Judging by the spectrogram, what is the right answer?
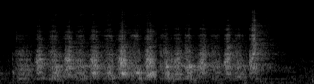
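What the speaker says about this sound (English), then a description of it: "I can take a file and just try to file down the frame a little bit" A hand file rasps back and forth across the frame of a Ryobi 48V mower, a close, moderately quiet series of about a dozen rough scraping strokes in a steady rhythm, with no talk.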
